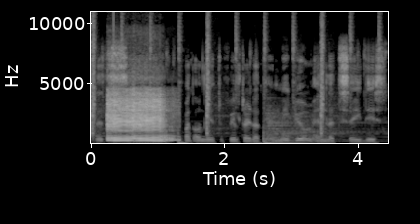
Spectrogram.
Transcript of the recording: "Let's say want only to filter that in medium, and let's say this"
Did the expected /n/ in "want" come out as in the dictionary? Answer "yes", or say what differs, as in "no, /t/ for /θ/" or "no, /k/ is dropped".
no, /n/ is dropped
